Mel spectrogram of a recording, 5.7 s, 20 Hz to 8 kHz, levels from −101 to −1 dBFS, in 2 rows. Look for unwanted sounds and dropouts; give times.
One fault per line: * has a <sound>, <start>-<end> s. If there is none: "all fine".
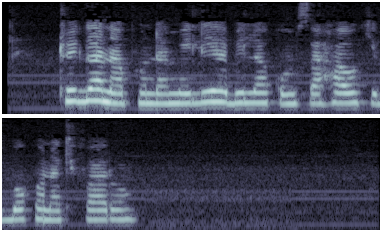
all fine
